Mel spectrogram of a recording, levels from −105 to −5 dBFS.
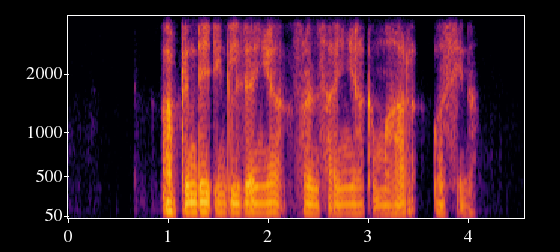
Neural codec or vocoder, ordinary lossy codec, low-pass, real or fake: none; Opus, 24 kbps; 3.6 kHz; real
